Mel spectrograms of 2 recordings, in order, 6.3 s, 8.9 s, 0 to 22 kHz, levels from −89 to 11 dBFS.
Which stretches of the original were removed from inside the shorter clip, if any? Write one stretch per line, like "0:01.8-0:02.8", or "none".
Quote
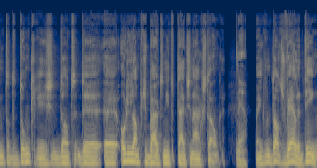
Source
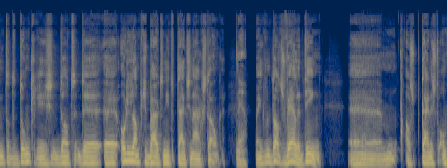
none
